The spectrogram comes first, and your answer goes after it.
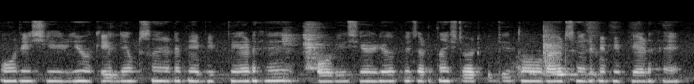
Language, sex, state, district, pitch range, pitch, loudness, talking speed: Hindi, male, Rajasthan, Bikaner, 150-155 Hz, 150 Hz, -18 LUFS, 190 wpm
